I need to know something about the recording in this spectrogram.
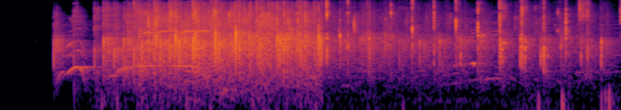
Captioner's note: clapping and cheering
